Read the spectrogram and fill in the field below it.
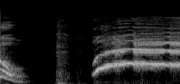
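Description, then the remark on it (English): A person imitates a concert-goer's scream: a brief falling wail, a short pause and a soft burst, then a loud, strained, sustained yell that abruptly cuts off. “And then it just, like, and then the scream just cuts off as though he, like, fell face first into a railing or something.”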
